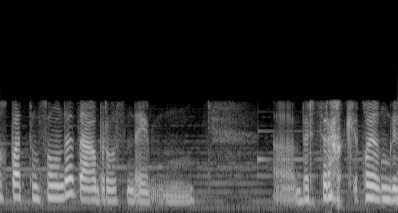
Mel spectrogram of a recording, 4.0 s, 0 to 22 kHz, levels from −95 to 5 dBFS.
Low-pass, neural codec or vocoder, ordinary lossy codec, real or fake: 3.6 kHz; none; none; real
